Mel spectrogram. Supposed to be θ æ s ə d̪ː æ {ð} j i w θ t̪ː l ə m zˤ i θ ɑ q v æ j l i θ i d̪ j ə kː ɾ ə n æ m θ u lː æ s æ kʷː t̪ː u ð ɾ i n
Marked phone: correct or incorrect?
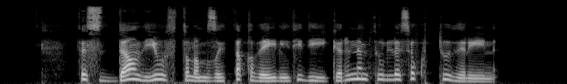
correct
